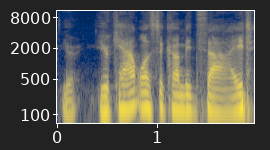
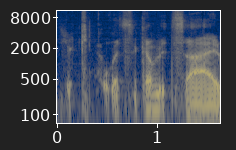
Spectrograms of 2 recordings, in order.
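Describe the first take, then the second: First: Said in the usual way. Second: Much softer, breathy whisper in disbelief. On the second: Retold or imitated. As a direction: hush it like a stunned aside. Repeating kid's line in disbelief.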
